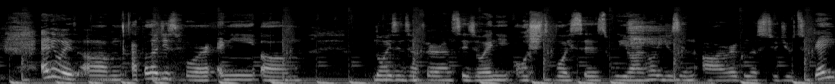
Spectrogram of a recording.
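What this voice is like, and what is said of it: Slightly hoarse voice. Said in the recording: “my voice is slightly hoarse. I lost it.”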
